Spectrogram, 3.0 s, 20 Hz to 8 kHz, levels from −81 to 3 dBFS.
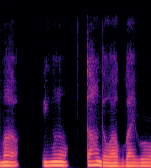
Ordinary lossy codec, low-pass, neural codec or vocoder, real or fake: none; 7.2 kHz; codec, 16 kHz, 0.5 kbps, FunCodec, trained on Chinese and English, 25 frames a second; fake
